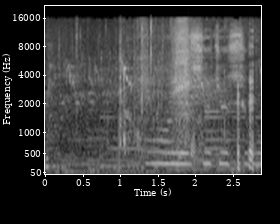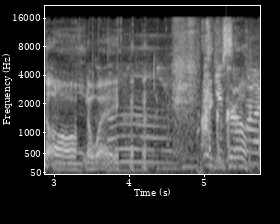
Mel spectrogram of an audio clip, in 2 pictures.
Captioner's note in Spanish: Risas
